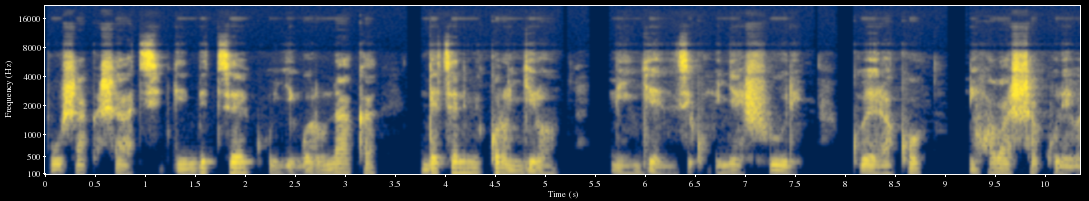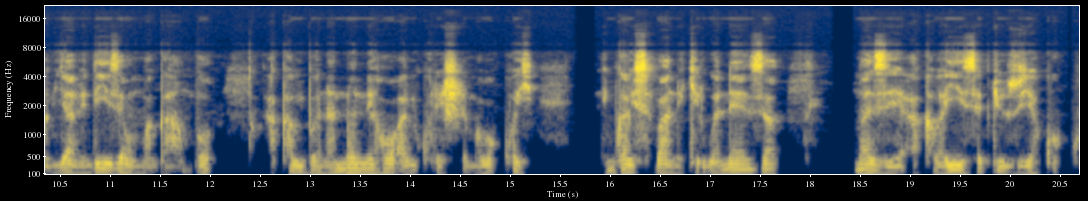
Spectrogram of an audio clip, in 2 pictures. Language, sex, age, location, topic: Kinyarwanda, male, 25-35, Huye, education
